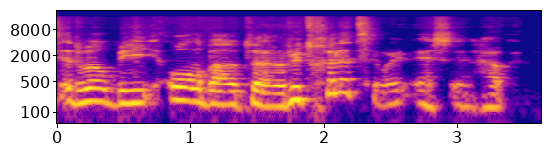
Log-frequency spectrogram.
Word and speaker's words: Ruud Gullit: Uh, Tonight it will be all about Ruud Gullit, as we Dutch pronounce his name, or Ruud Gullit if you're English speaking.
